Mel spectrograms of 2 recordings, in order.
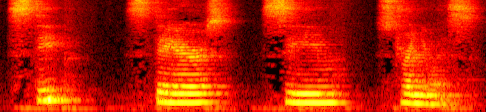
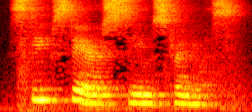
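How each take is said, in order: First: The sentence is read slowly. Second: The sentence is read at natural speed. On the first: "I will first read them slowly" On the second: "a second time at a more natural pace"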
